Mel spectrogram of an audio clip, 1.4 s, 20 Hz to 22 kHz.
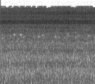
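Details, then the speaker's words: Toyota Kijang 5K engine on a cold morning, 12 hours after a valve adjustment (intake 0.20, exhaust 0.25): an even idle with no valve tapping, only slight cold-engine vibration under some hiss. "saya halus enggak ada bunyi di bagian klep cuman bagian di getaran saja karena ini masih dingin ya masih pagi hari"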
